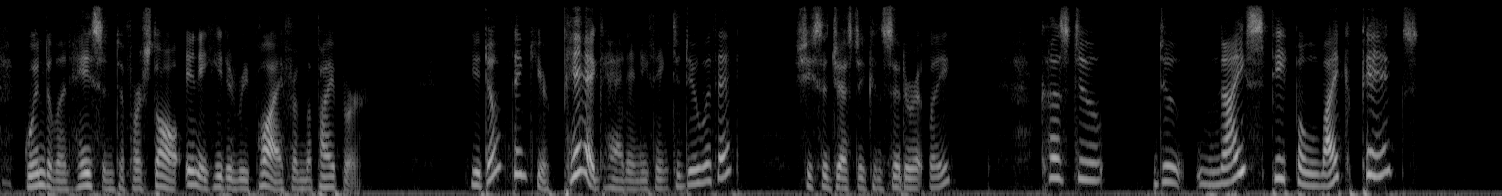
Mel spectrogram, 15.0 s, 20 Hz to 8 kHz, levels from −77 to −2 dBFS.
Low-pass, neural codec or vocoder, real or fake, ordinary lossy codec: 7.2 kHz; codec, 24 kHz, 6 kbps, HILCodec; fake; AAC, 48 kbps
